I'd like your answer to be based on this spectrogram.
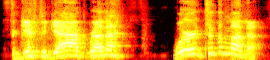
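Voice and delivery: loud, high, playful brag; big it up with swagger; hyped boast. Real, not acted. Co-host brags to his partner, loud and high. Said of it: "You speak too quickly".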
